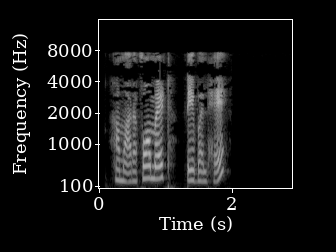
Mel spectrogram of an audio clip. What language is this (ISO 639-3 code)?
hin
